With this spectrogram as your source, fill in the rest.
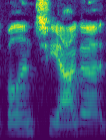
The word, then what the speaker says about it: Balenciaga: So it says, it's those shoes, Balenciaga. Did I pronounce it right?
